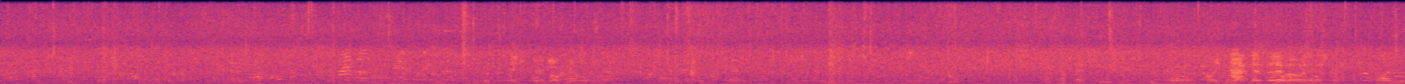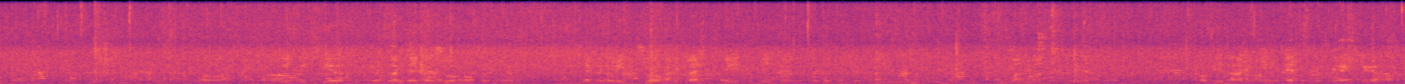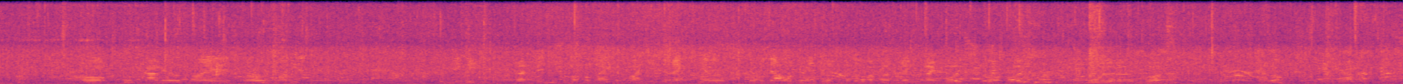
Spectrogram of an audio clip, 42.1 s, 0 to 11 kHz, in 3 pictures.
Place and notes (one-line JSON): {"title": "refrath, markplatz, wochenmarkt, stand pütz", "description": "morgens im regen unter schirmen, einkäufe und mobilgespräche\nsoundmap nrw:\nsocial ambiences/ listen to the people - in & outdoor nearfield recordings", "latitude": "50.96", "longitude": "7.11", "altitude": "75", "timezone": "GMT+1"}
